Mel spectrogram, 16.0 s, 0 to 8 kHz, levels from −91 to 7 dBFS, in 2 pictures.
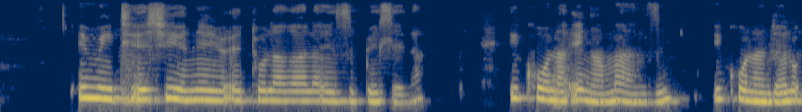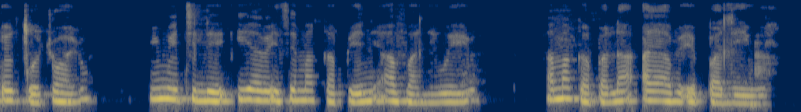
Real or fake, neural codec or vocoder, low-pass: real; none; 7.2 kHz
